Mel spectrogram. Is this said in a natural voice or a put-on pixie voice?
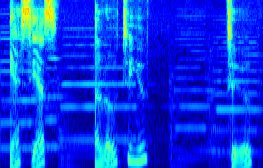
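pixie voice. It is said in a put-on pixie voice. "I'll do the pixie voice for this one"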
